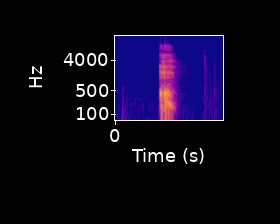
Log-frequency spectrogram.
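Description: A woman clearing her throat once, briefly, about a second in.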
